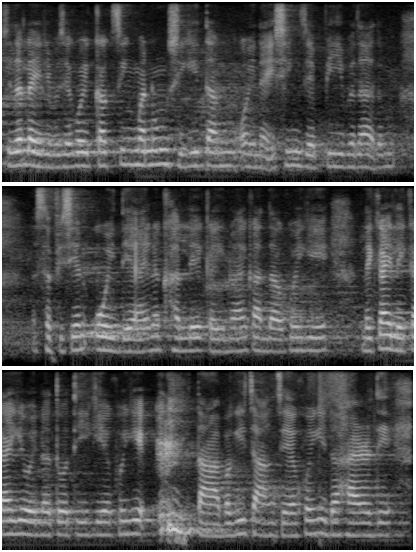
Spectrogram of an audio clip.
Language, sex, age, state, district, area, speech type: Manipuri, female, 30-45, Manipur, Kakching, rural, spontaneous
